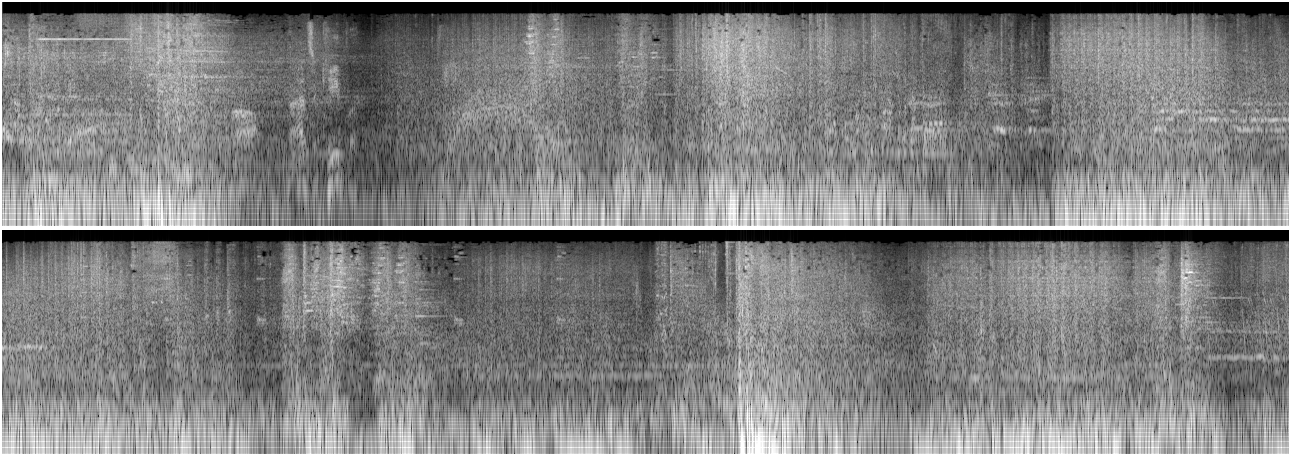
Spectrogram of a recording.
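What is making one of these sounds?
Gunfire and energy blasts crackle and boom.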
